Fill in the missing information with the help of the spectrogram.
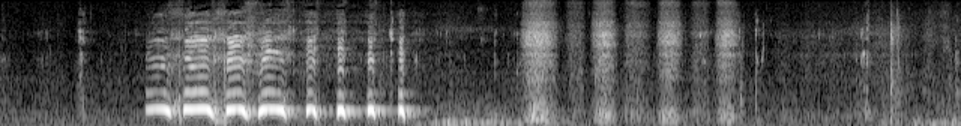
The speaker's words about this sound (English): Oh, it takes so long to chew.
